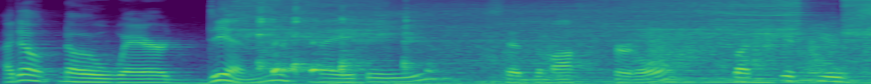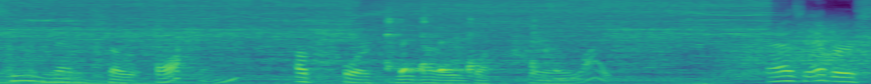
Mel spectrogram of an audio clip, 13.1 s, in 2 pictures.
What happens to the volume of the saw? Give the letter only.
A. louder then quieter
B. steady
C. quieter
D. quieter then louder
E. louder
E.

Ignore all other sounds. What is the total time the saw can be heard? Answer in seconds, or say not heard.
11 s.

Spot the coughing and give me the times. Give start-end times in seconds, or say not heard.
1.9-3.5, 9.4-10.9.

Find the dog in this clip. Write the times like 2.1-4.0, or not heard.
not heard.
